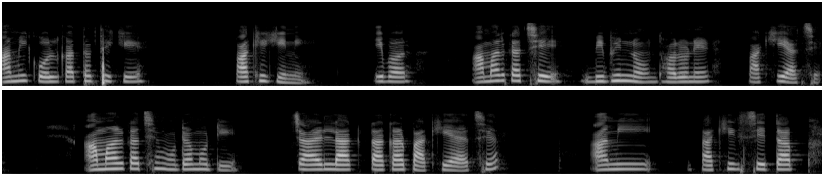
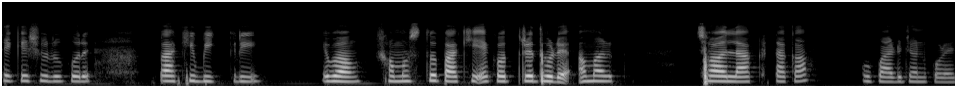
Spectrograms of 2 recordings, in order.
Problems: none marked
